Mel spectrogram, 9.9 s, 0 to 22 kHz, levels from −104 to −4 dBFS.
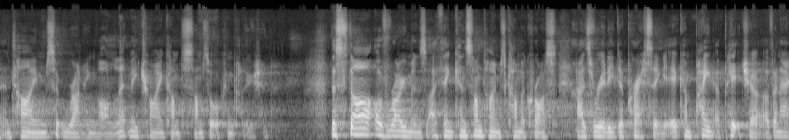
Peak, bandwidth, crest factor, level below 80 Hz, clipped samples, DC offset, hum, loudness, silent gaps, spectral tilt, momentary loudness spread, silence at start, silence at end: -2 dBFS; 19 kHz; 22 dB; -68 dBFS; under 0.1%; under 0.1%; none; -24 LUFS; none; -5 dB/octave; 11 LU; 0 s; 0 s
